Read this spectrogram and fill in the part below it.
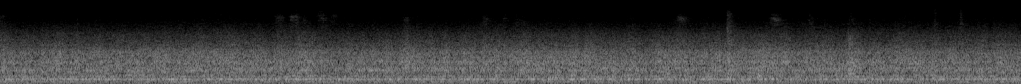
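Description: Train wheels click and clatter on the rail joints.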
